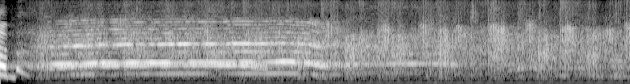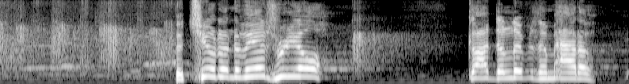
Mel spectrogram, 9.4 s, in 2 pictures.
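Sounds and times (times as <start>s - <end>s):
audience clapping hands: 0.1s - 6.4s, 7.3s - 7.8s
speech: 6.0s - 7.2s, 8.2s - 9.3s.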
